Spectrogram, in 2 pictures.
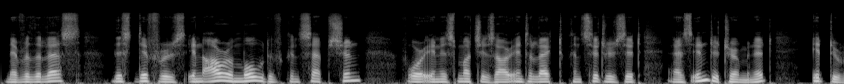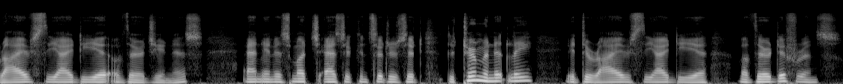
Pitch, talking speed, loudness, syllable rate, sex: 120 Hz, 135 wpm, -20 LUFS, 5.1 syllables/s, male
